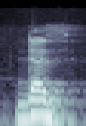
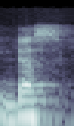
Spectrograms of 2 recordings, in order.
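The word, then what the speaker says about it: does: দেখো এটাকে অনেকেই ডাস, ডাস এমনটা বলে থাকবে, মানে এসের উচ্চারণটা সয়ের মতো করবে, বাট এটা এসের উচ্চারণ সয়ের মতো হবে না, জয়ের মতো হবে, ডাজ।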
